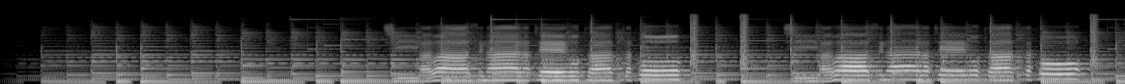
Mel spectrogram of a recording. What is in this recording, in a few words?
synth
